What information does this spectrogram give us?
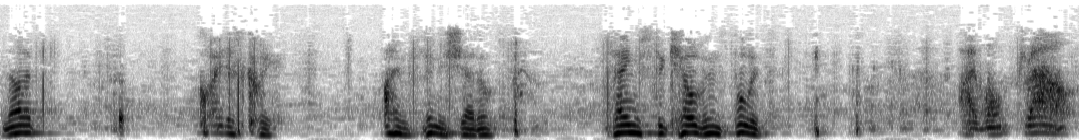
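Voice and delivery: fading out, each word an effort; low, failing voice of a wounded man; dying and coughing. Acted.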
